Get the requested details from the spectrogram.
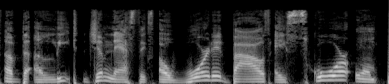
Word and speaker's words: Biles: Biles? – Yes.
